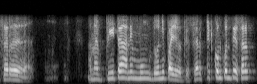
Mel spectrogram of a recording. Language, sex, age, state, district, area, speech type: Marathi, male, 30-45, Maharashtra, Buldhana, rural, conversation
